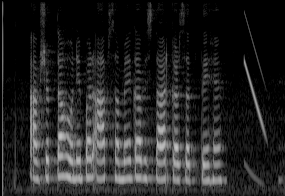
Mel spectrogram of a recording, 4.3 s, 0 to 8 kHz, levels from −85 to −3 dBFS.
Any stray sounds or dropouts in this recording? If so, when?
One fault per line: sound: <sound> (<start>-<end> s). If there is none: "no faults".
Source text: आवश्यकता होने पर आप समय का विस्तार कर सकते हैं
sound: chirp (3.7-4.0 s)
